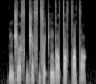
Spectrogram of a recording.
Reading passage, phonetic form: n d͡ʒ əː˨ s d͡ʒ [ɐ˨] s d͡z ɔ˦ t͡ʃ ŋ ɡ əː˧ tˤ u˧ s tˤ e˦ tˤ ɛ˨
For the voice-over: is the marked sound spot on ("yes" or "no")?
yes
